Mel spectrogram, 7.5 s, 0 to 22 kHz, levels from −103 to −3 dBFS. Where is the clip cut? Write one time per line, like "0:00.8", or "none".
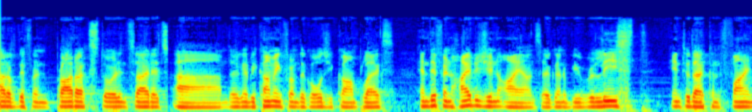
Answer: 0:01.7
0:04.1

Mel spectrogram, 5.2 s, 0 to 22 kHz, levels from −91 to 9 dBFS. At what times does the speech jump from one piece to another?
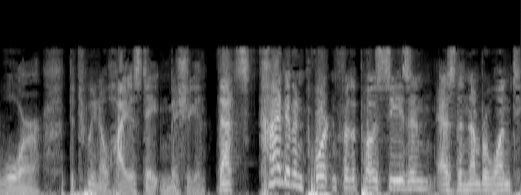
0:02.0

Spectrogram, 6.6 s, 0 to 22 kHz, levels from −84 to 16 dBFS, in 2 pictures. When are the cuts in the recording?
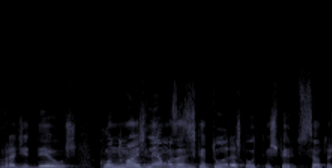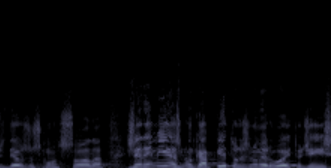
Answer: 0:02.4
0:04.6

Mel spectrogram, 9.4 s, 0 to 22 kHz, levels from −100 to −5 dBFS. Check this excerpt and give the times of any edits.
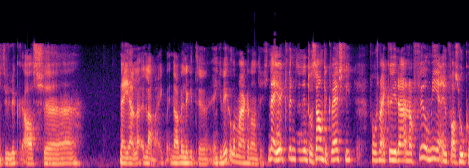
none

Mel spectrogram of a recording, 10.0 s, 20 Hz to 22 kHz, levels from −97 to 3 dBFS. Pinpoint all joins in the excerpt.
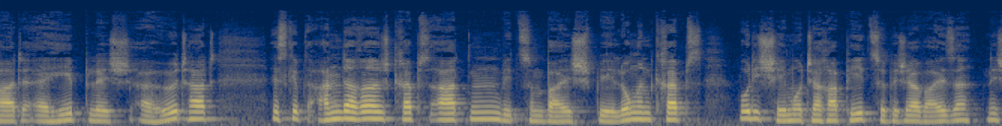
none

